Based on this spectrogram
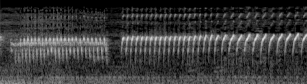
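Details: Canary singing gacor with long 'nembak' phrases, a master recording for training birds: a steady buzzy trill for a second, a brief pause, then a fast rhythmic series of pulsed notes.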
